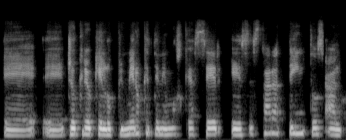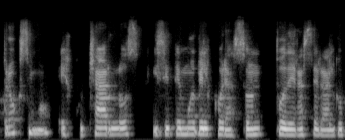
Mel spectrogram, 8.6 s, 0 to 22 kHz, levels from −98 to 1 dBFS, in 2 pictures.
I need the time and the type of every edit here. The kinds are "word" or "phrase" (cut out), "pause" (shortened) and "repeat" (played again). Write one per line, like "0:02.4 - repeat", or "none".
0:04.0 - word
0:06.2 - pause
0:07.7 - pause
